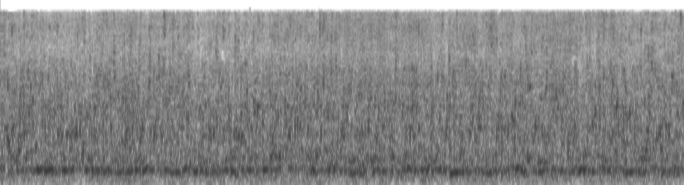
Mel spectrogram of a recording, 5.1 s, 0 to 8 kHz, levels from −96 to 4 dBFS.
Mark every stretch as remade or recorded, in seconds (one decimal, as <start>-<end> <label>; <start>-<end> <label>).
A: 0.0-2.5 recorded; 2.5-3.3 remade; 3.3-5.1 recorded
